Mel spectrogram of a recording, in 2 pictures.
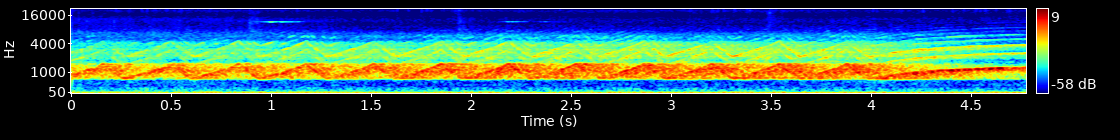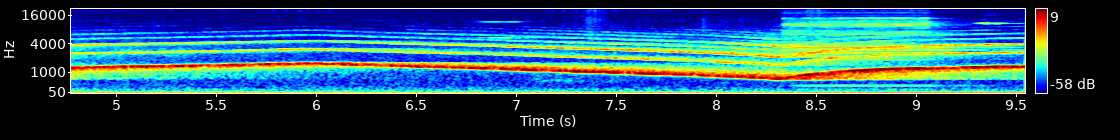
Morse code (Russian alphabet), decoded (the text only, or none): none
